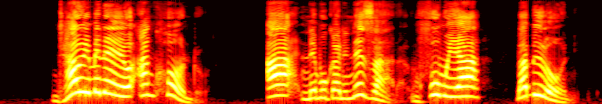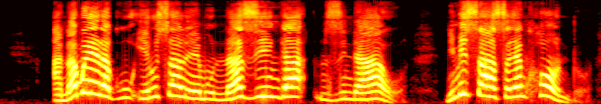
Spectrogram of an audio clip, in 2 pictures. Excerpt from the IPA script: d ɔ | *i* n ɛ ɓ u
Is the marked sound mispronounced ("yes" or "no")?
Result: yes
